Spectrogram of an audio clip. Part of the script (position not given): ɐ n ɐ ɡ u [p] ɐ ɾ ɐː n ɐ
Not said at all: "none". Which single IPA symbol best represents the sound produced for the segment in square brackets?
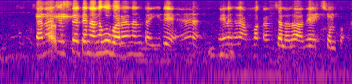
b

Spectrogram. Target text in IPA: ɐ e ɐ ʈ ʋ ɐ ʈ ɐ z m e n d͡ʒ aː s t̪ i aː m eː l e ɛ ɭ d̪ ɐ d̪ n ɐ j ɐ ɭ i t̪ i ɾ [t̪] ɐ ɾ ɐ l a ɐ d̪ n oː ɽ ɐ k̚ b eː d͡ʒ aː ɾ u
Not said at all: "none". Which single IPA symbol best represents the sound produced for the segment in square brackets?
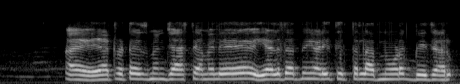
t̪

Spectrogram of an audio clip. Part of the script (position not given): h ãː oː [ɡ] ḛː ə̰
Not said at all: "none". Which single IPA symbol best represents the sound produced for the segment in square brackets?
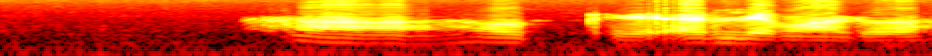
k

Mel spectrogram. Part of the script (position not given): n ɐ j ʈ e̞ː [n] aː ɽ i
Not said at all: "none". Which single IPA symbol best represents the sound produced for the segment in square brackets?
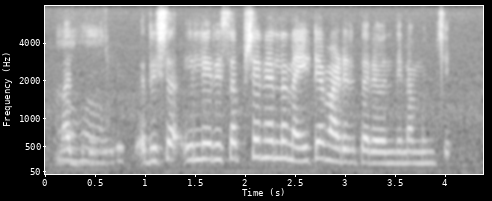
m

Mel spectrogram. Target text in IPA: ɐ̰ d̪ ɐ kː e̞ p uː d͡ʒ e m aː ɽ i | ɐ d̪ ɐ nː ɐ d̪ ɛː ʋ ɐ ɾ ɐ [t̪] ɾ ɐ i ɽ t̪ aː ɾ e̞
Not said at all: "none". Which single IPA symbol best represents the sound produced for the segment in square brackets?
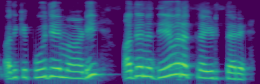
t̪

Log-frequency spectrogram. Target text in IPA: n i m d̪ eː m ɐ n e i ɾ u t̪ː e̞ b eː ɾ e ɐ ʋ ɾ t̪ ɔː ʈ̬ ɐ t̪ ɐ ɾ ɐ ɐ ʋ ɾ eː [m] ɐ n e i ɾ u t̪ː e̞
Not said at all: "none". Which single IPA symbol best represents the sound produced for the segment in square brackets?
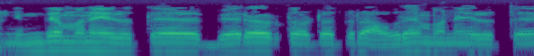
m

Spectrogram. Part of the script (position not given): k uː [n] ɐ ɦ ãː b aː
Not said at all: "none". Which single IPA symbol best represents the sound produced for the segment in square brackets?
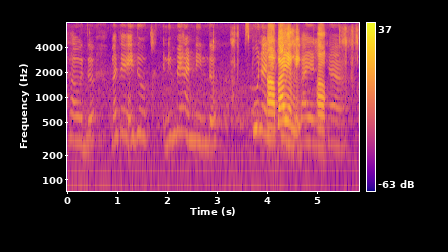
n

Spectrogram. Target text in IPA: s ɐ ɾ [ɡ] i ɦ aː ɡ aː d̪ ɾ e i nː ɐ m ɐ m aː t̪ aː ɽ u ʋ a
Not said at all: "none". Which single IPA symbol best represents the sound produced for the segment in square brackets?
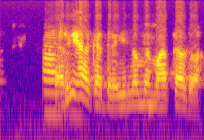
ɡ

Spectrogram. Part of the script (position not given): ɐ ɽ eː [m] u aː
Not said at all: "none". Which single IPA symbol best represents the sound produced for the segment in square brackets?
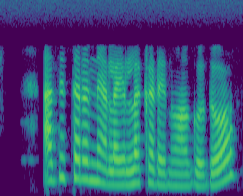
n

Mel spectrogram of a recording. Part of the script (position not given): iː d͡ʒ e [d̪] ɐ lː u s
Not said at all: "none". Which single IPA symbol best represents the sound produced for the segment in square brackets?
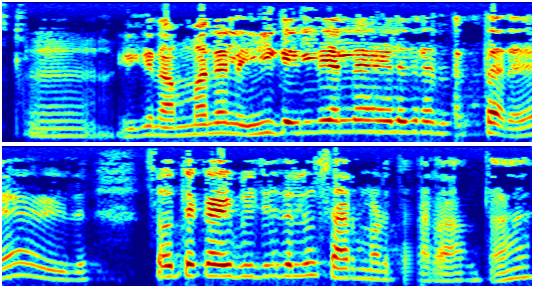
d̪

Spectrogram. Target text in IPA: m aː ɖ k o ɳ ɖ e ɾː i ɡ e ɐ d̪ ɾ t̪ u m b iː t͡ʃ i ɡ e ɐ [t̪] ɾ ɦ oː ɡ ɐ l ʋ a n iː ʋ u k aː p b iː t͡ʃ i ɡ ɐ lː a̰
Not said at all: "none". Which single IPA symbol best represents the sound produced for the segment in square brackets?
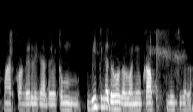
d̪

